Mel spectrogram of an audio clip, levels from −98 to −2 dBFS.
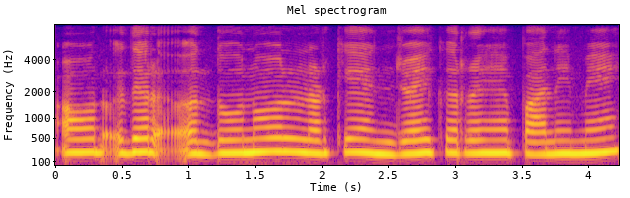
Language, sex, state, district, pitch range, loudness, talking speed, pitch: Hindi, female, Delhi, New Delhi, 225-245 Hz, -12 LUFS, 140 wpm, 235 Hz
